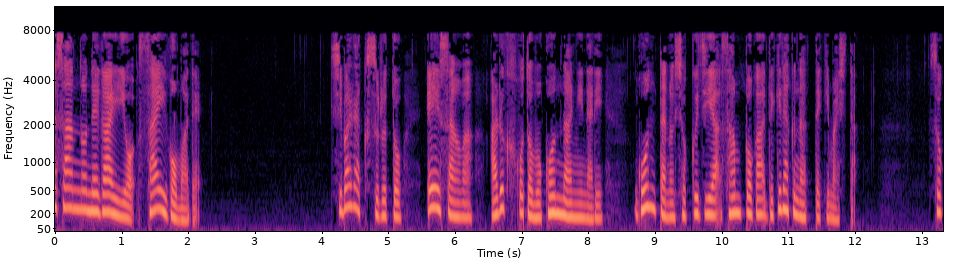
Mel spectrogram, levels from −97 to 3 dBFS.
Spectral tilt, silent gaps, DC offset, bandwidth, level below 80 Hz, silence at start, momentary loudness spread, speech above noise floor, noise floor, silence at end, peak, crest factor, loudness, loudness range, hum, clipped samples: -6 dB/octave; none; under 0.1%; 8 kHz; -60 dBFS; 0 s; 10 LU; 43 dB; -68 dBFS; 0 s; -10 dBFS; 18 dB; -26 LUFS; 6 LU; none; under 0.1%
